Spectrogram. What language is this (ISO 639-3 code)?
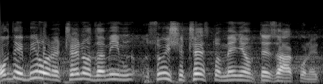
srp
